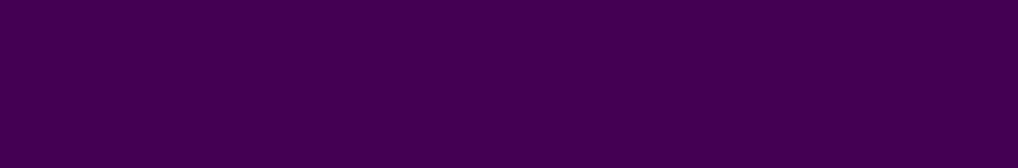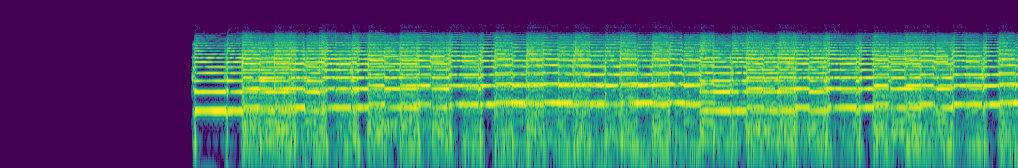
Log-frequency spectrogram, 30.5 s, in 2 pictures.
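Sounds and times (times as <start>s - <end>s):
bass guitar: 18.2s - 30.5s.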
